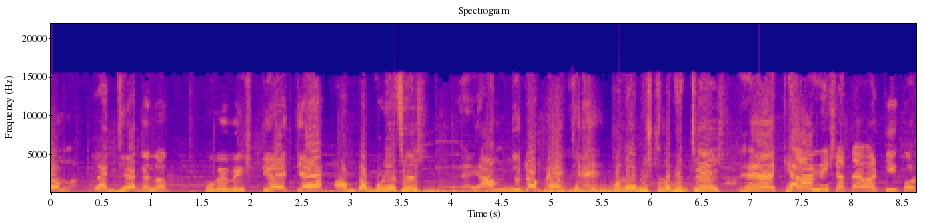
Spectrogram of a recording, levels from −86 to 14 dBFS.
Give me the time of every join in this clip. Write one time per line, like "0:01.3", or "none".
0:05.6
